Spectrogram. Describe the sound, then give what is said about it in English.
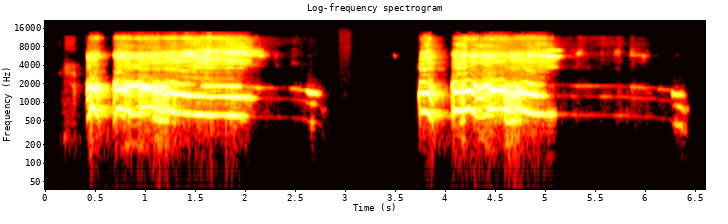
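A person does two loud rooster-crow imitations, each a drawn-out warbling cock-a-doodle-doo with a harsh start, separated by a short pause; a brief trailing note ends each call. “Like, she loved the rooster call, the dog, the baby.”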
